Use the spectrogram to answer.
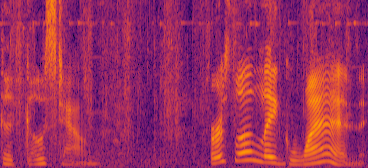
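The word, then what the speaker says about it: Ursula Le Guin: like a ghost town Ursa lean is how you pronounce it oh I've been saying Guan like pengan or something good omen this one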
